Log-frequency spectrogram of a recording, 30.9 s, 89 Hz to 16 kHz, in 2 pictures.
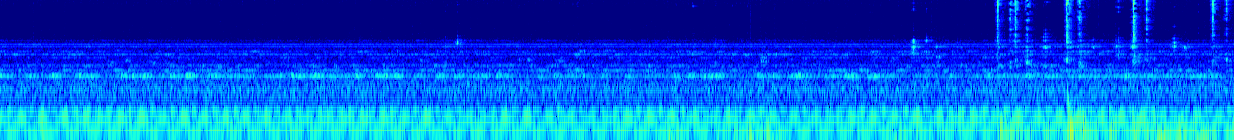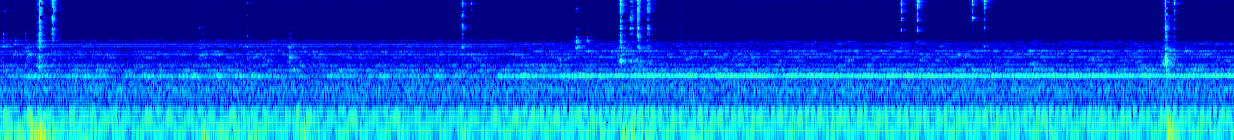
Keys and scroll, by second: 0.4-3.5 Down, 3.5-5.8 Page_Down, 5.8-8.9 Up, 8.9 Down, 9.1-10.0 typing, 11.1-15.9 typing, 17.6-19.2 typing, 20.9-23.3 typing, 29.9 Return.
